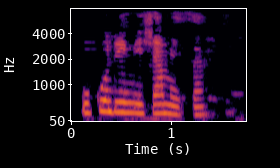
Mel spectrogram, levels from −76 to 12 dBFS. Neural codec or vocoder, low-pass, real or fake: none; 7.2 kHz; real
